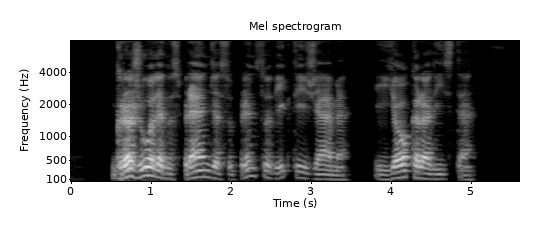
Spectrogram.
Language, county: Lithuanian, Kaunas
